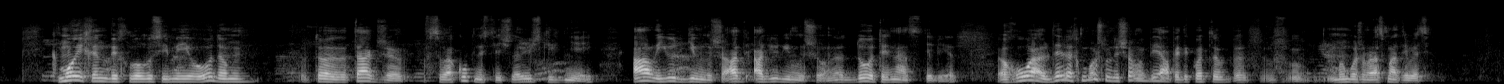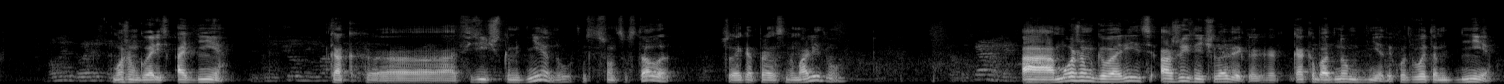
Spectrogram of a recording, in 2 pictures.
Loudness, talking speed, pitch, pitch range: -24 LUFS, 110 wpm, 125 Hz, 110-155 Hz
